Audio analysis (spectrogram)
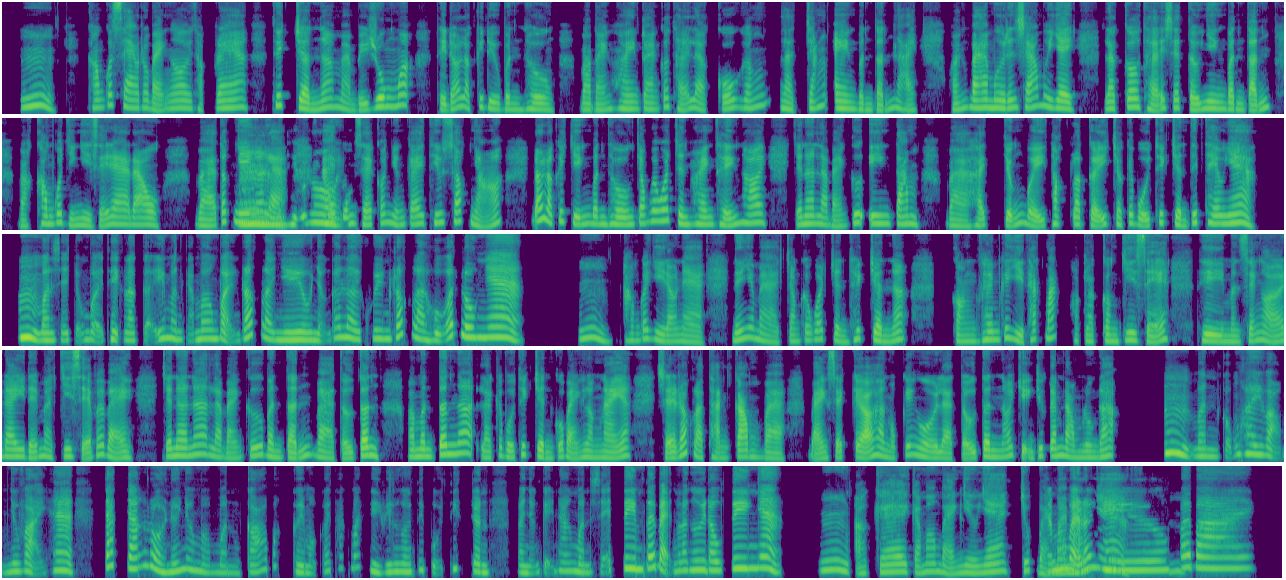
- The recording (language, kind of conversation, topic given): Vietnamese, advice, Làm thế nào để vượt qua nỗi sợ thuyết trình trước đông người?
- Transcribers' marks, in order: "gắng" said as "gấng"; tapping; other background noise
